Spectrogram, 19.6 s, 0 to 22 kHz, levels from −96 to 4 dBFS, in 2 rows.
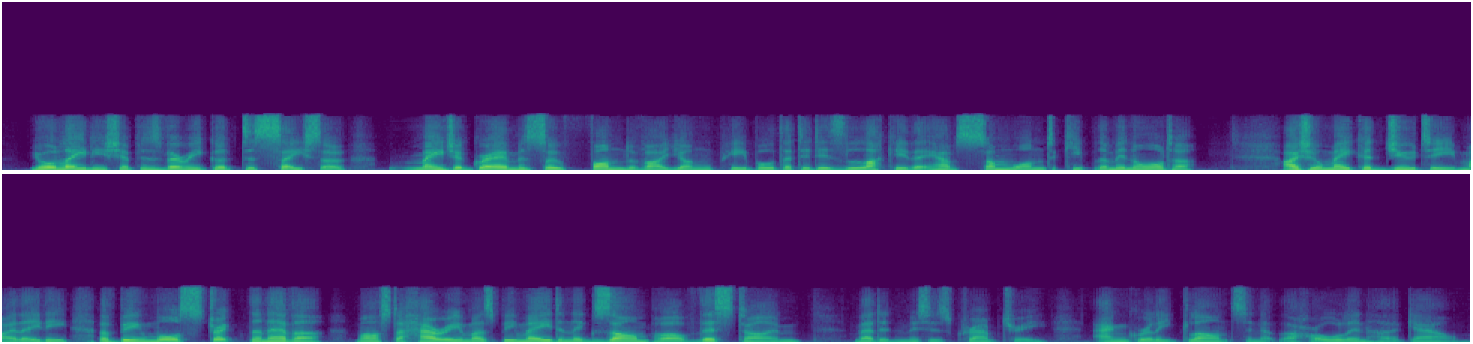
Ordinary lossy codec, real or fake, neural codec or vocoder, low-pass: MP3, 48 kbps; fake; codec, 16 kHz, 0.3 kbps, FocalCodec; 7.2 kHz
